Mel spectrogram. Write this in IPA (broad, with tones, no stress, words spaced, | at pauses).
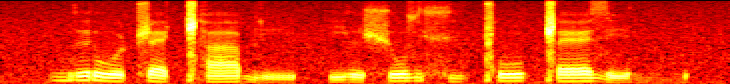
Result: bɨ˦ɾuː˧ ʈ͡ʂɛ˦˨ǁʰaː˦bi˨ | jɨ˨ ʃu˦z xʲṳ˧ǁuː˦ ǁɛː˦zi˨ɾṳ˨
